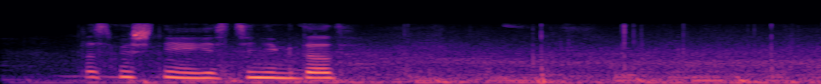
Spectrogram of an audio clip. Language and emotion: Russian, neutral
